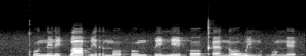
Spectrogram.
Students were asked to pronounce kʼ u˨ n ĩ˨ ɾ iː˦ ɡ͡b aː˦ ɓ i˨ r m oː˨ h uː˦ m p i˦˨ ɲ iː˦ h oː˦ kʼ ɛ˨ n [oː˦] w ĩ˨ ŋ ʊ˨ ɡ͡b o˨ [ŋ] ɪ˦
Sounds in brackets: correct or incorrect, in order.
correct, correct

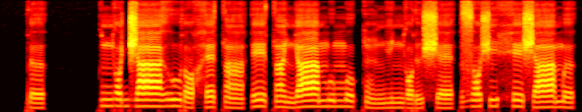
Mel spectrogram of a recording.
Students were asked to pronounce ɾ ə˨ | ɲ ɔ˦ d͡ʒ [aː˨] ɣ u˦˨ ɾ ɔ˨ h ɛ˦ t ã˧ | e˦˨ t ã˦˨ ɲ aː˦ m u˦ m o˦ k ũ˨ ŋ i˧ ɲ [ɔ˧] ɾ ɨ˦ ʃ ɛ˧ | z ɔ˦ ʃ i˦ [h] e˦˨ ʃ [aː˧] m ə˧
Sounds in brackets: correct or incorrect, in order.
incorrect: aː˦, incorrect: ɔ˨, correct, incorrect: aː˦

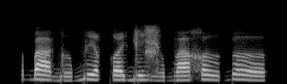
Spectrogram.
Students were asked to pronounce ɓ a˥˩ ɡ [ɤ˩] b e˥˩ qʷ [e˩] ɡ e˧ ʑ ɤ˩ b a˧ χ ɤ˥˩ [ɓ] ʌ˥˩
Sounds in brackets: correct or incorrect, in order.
correct, incorrect: e˧, incorrect: ɠ

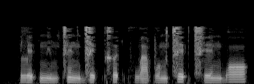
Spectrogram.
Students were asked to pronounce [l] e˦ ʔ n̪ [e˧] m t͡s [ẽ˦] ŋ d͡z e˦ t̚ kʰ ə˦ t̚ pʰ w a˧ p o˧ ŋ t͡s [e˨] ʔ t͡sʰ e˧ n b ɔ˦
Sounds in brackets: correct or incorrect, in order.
correct, incorrect: i˧, incorrect: ẽ˥˧, incorrect: e˦

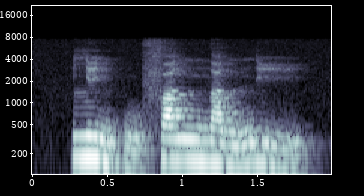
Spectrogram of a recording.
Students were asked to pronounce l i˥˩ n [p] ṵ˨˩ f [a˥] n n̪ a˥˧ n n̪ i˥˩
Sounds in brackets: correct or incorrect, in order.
correct, correct

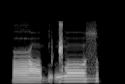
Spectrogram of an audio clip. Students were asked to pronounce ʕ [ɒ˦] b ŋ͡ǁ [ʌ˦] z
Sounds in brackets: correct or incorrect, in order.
incorrect: ɒ˨, incorrect: ɔ˦

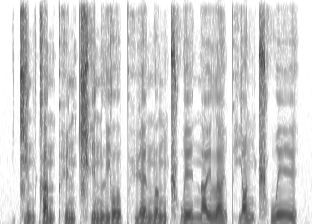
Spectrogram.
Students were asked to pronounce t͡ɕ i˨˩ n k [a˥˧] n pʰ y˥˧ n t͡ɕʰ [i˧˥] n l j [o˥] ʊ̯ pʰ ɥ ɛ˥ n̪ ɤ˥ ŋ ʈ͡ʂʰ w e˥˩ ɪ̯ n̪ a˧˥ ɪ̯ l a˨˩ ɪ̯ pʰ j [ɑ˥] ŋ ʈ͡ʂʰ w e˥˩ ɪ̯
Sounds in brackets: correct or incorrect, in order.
correct, incorrect: i˥˩, correct, incorrect: ɑ˧˥

